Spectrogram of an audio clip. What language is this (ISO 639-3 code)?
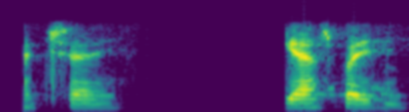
pan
